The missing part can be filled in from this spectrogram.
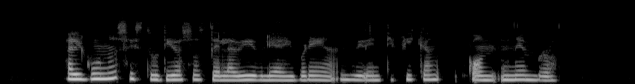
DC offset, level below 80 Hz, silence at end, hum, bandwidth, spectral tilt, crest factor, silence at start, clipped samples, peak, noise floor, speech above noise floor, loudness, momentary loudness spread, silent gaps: under 0.1%; -76 dBFS; 0.8 s; none; 7.4 kHz; -8 dB/octave; 16 dB; 0.65 s; under 0.1%; -8 dBFS; -75 dBFS; 51 dB; -25 LUFS; 10 LU; none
